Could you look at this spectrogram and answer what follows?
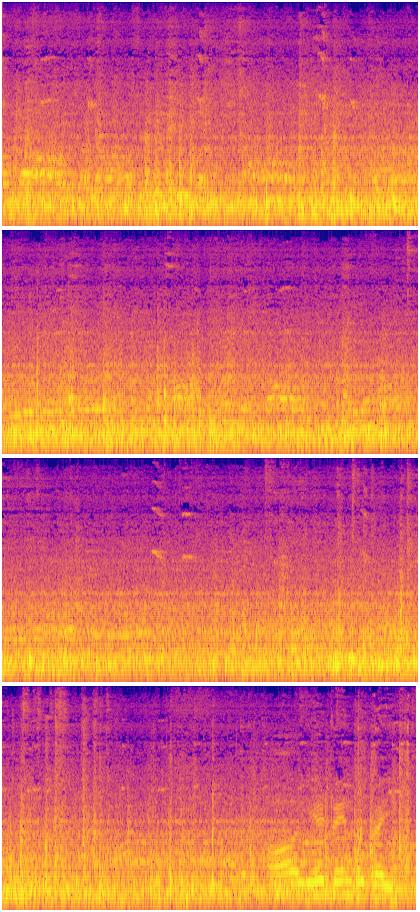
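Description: Shaheen Passenger train running on rails, a steady loud rumble of wheels and carriage noise with faint clicks and squeals, heard from inside the moving train with talk mixed in.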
